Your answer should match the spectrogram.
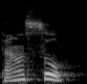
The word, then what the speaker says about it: pinceau: Bravo, pinceau. Bien sûr, parce qu'il y a le E maintenant après le C, donc ça se prononce ce, pinceau.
